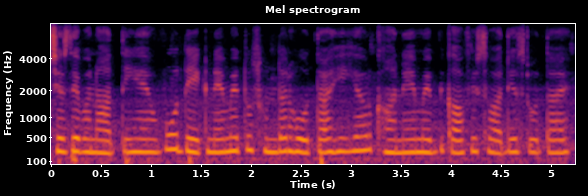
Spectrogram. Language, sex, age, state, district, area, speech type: Hindi, female, 45-60, Rajasthan, Jaipur, urban, spontaneous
